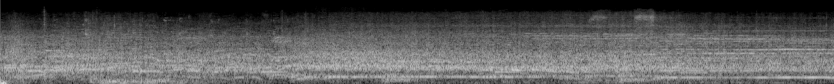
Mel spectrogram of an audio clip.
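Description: Live basketball game sound in a packed arena: crowd noise with a ball bouncing on the court.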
